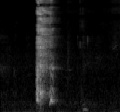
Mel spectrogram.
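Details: Child coughing after drinking cold milk or ice: one short double cough in a quiet room, followed by a faint sound.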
